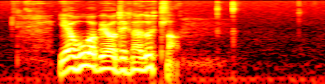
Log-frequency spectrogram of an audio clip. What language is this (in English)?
Faroese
